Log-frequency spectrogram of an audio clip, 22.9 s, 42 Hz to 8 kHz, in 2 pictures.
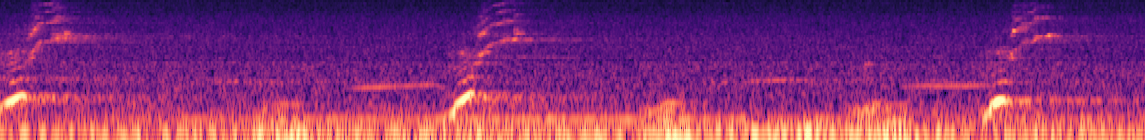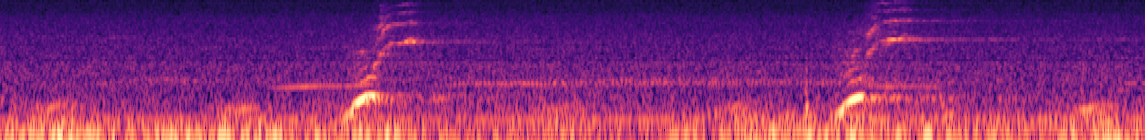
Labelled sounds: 0.0	1.0	humpback whale, 0.80 to 6.8 kHz
4.5	5.4	humpback whale, 0.86 to 5.4 kHz
9.9	10.7	humpback whale, 0.83 to 5.0 kHz
15.3	15.8	humpback whale, 1.2 to 6.9 kHz
20.2	20.8	humpback whale, 1.4 to 7.1 kHz

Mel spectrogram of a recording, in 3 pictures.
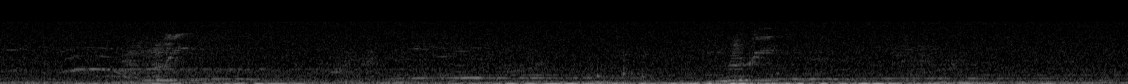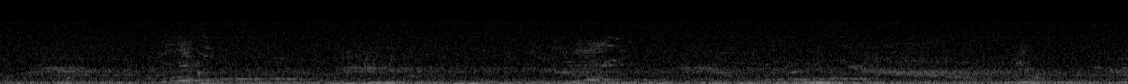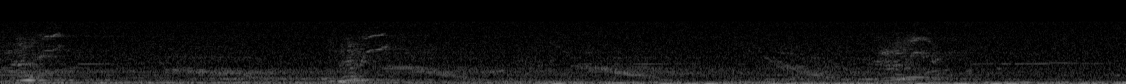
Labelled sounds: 1.6	2.0	humpback whale, 3.2 to 4.3 kHz
7.3	7.8	humpback whale, 0.86 to 3.7 kHz
17.2	17.5	humpback whale, 0.80 to 2.8 kHz
22.7	23.6	humpback whale, 0.86 to 4.4 kHz
26.2	26.8	humpback whale, 0.80 to 4.4 kHz
28.3	28.5	humpback whale, 0.80 to 0.99 kHz
31.3	31.6	humpback whale, 1.4 to 1.9 kHz
32.3	33.3	humpback whale, 0.93 to 1.1 kHz

